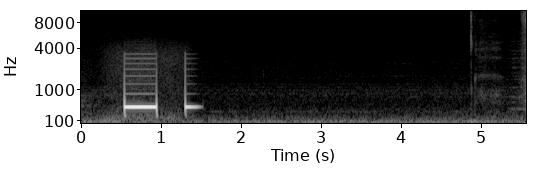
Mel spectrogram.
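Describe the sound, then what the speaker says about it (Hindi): Two electronic phone beeps mark a call connection dropping during a live TV news broadcast, a longer steady tone followed by a short one, then near silence with faint background hiss. "फोन की बीप से पता चलता है कि फिलहाल संपर्क टूट गया है उनसे"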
